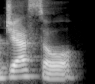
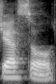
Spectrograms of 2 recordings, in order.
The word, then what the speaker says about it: deosil: So if you're in traditional witchcraft, going clockwise or jessel, spelled deosil, but pronounced jessel traditionally, is the active manifestation.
